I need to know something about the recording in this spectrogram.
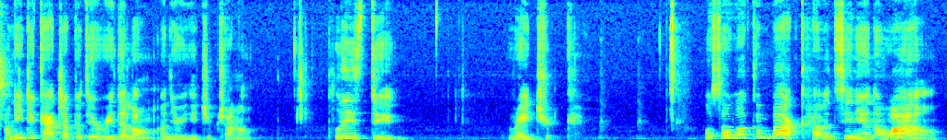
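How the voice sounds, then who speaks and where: A woman's voice: fairly high pitch, big pitch swings, normal speed, pauses often. A woman streaming a casual manga read-along, musing aloud and chatting with viewers as she goes.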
